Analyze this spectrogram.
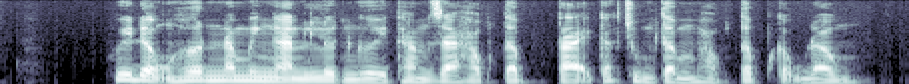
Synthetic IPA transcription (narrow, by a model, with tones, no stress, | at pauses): hwi˧ɗo̰˧˨wŋ͡mɦəː˧nːa˧mːɨ˧əjŋaː˨˩nlɨ˨˩ət̚ŋɨ˨˩əjt̪ʰaː˧mzaː˧ɦa˨˩wk͡p̚t̪ə˨˩p̚t̪a̰ː˧˨jkaː˦˥k̚t͡ɕʊ˧ŋ͡mt̪ə˧mɦa˨˩wk͡p̚t̪ə˨˩p̚kə̰˧˨wŋ͡mɗə˨˩wŋ͡m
